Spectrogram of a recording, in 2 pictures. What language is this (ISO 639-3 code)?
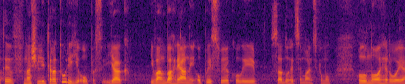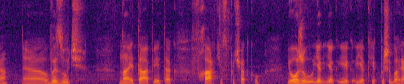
ukr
